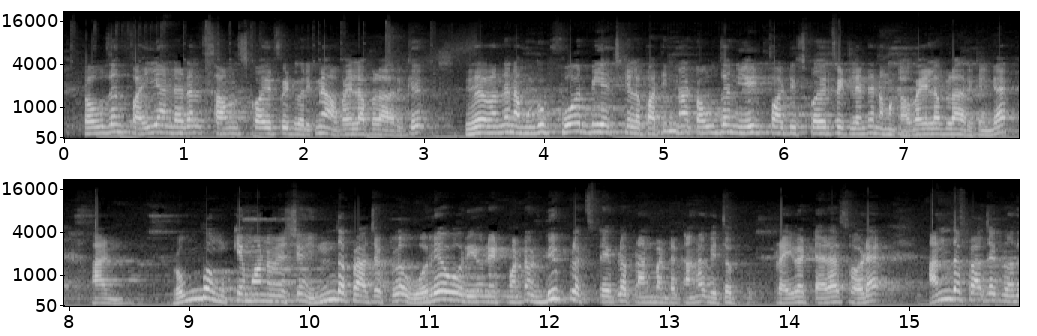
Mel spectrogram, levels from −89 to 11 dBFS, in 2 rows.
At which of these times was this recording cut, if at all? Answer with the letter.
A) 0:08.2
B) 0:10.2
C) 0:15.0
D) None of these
D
